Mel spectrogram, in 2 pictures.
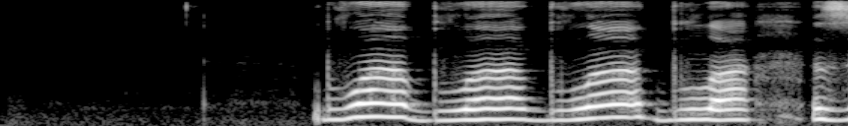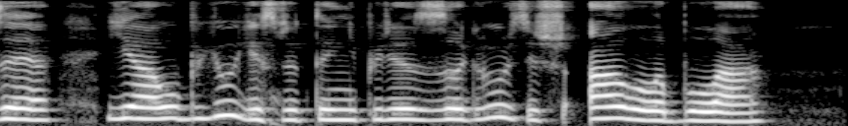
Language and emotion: Russian, sad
